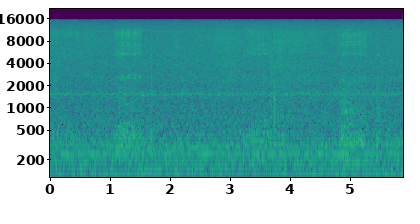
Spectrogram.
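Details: A happy 14-year-old senior domestic cat, adopted from a city shelter, relaxes indoors during massage and reiki. A soft, steady purr sits under a constant hiss, with breathy swells rising every few seconds.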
